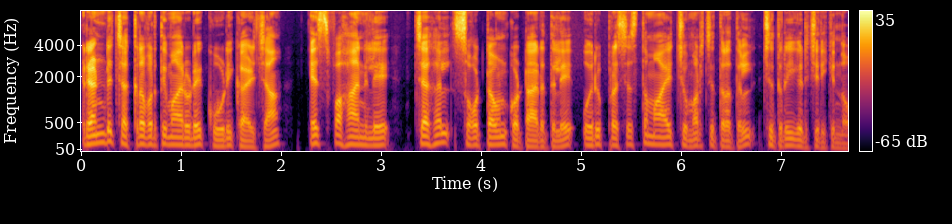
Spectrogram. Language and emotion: Malayalam, neutral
